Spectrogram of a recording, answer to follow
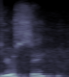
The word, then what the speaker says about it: Yusi: about you yeah so my name is yusi that's how you pronounce pronounce it so i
